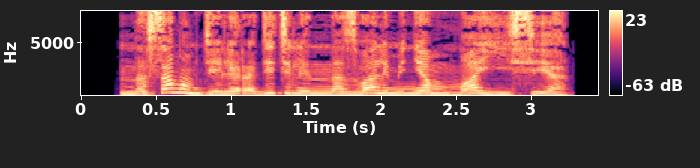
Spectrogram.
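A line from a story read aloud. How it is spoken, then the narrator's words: Man's wry snort. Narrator (Russian): мужчина хмыкнул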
